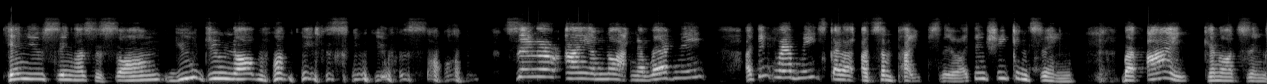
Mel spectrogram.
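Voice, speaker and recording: A woman with a raspy voice, hosting a casual live-stream chat and laughing often. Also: medium pitch, animated, unhurried, a bit bright, poor audio. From Nova Scotia. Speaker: host. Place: home room with fake northern lights projector.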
